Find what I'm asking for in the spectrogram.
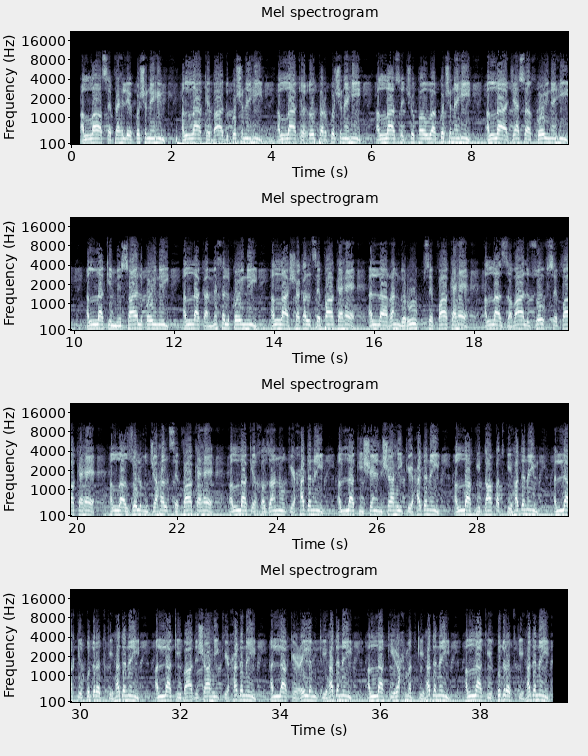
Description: Maulana Tariq Jamil’s Beautifu Bayan sound effects free download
